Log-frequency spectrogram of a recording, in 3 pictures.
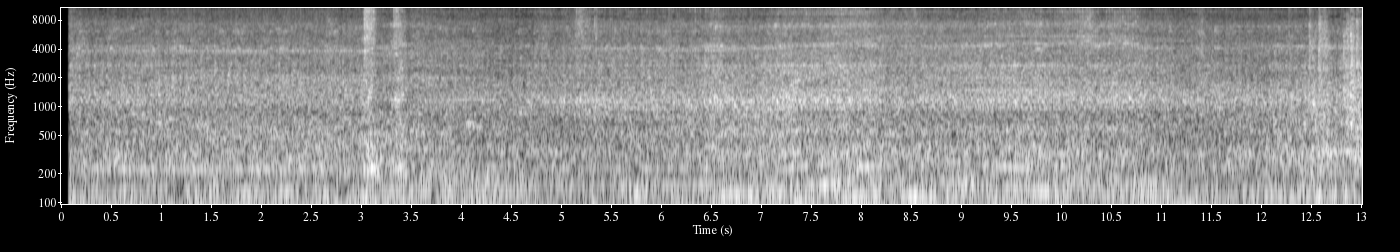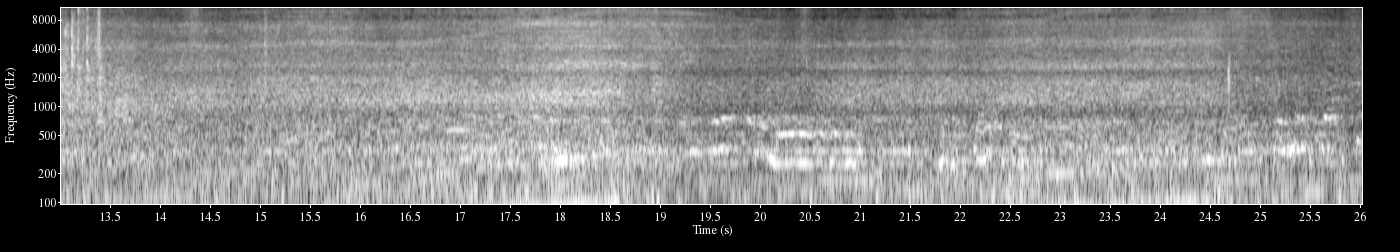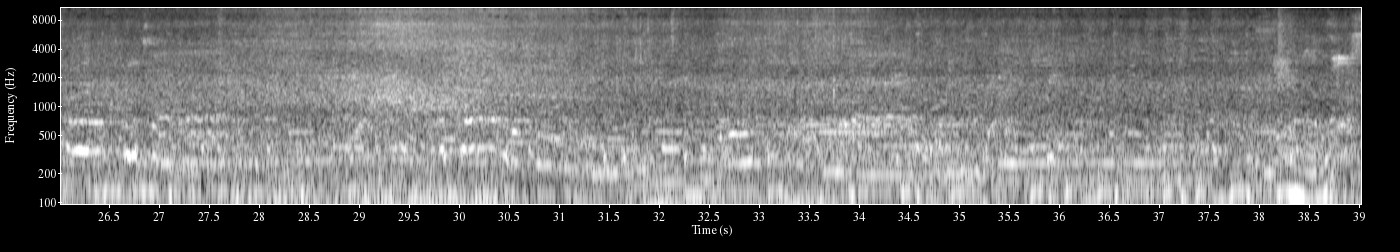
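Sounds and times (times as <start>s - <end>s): diesel bus engine rumbling: 0.0s - 39.0s.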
